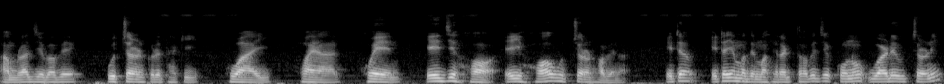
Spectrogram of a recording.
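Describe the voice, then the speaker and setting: A man teaching an English pronunciation lesson, spelling out letters and repeating each word slowly for the viewer. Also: mid-range voice, warm tone.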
